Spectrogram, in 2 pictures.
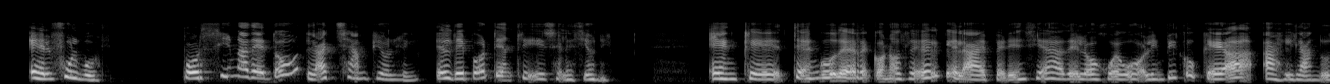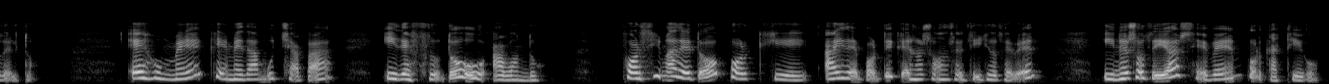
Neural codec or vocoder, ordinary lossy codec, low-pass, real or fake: none; none; 7.2 kHz; real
